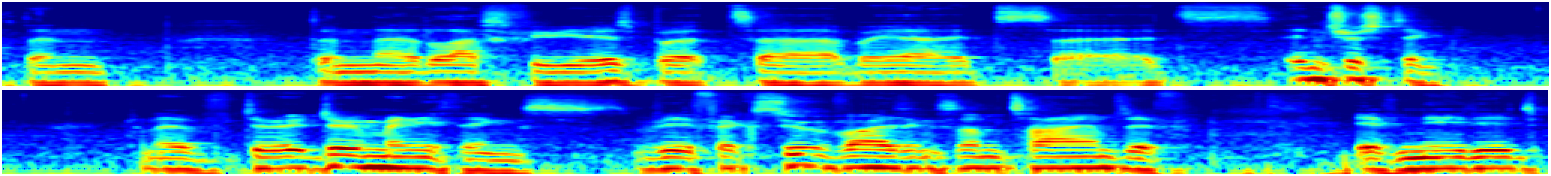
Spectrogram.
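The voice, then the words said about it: British accent. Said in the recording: “some people don't pick accents, but you're from the UK originally”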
